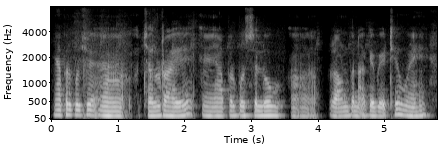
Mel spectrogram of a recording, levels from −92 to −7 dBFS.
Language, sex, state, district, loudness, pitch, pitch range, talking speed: Hindi, male, Jharkhand, Sahebganj, -28 LUFS, 120 Hz, 115-125 Hz, 195 wpm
